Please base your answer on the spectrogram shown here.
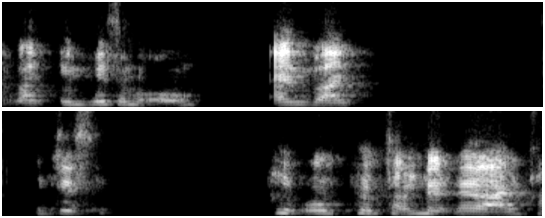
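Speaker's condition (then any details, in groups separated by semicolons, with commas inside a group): Moebius syndrome; paralyzed tongue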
